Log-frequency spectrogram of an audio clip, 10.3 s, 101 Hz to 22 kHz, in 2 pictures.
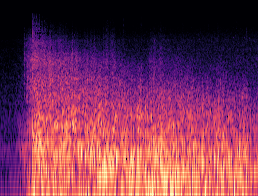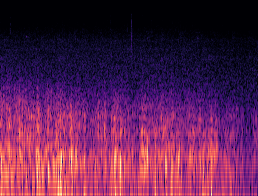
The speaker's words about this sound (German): There was a terrible storm coming up. Panama Mitte der 90er Jahre. Ein junger Wissenschaftler gerät im Regenwald in einen Tropensturm. Der Himmel verfinstert sich, der Wind pfeift und dann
